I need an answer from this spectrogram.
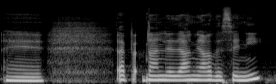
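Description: A warm, clear, resonant medium-pitched voice belongs to an Argentine woman delivering a conference talk as a researcher. Her intonation is fairly even and her pace a little slow, and she speaks French as a second language with an Argentine Spanish accent, full of hesitant restarts and fillers.

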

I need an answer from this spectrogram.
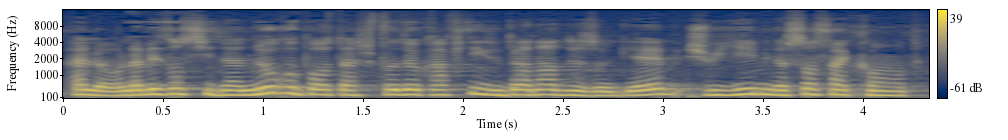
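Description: A woman gives an informal illustrated talk presenting family archives, speaking hesitantly with lots of fillers and restarts. Her voice is medium-pitched, steady and warm, moving at a quick pace, with long hall reverb in the recording.

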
